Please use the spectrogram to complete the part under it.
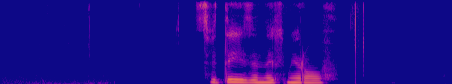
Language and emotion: Russian, neutral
